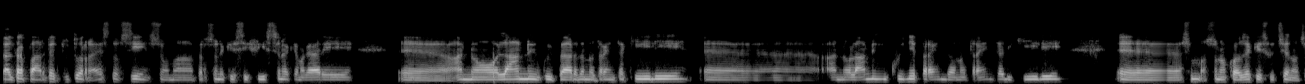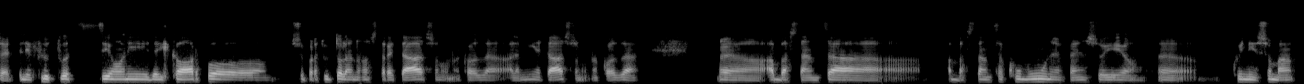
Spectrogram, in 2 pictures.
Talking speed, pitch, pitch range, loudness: 145 wpm, 115 Hz, 110-120 Hz, -28 LUFS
